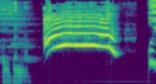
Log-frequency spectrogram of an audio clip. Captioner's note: female scream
